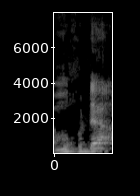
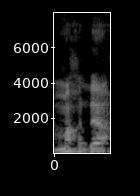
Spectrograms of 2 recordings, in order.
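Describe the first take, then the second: First: The vowel after the m is u. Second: The vowel after the m is a. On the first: "Dhammul mim, dhammah mim" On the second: "Fathuha, fathahnya mim"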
